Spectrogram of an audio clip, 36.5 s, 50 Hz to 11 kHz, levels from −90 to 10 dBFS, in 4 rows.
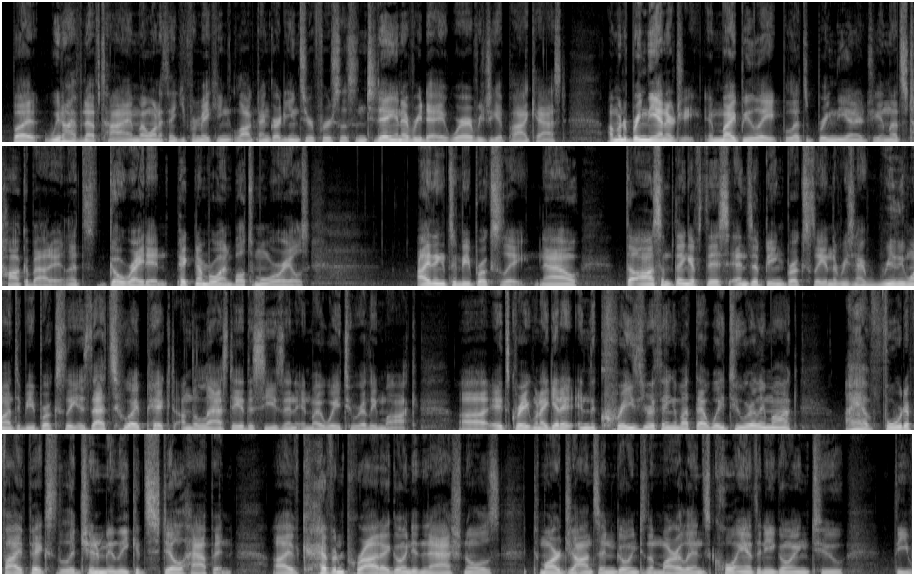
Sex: male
